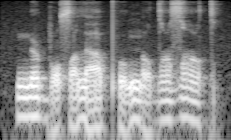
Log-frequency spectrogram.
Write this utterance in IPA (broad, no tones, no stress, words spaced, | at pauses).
nə˞bo̰sˤə̰la̰ pʼo̰ŋo̰dˤizˤɛtˤ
